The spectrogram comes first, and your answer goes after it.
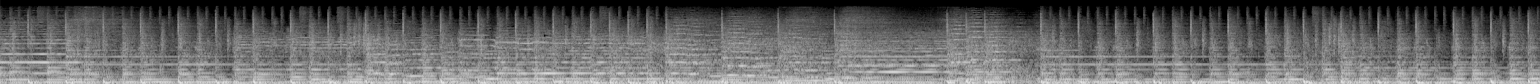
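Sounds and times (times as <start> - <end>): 
opening theme music: 0.0 - 15.3.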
